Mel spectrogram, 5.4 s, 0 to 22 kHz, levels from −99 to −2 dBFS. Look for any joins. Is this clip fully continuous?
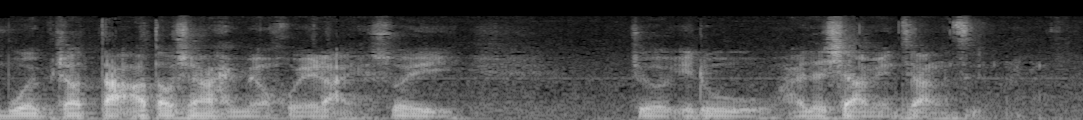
yes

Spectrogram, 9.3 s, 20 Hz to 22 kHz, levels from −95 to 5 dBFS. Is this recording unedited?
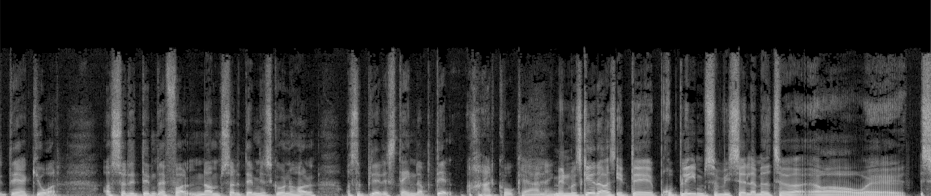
no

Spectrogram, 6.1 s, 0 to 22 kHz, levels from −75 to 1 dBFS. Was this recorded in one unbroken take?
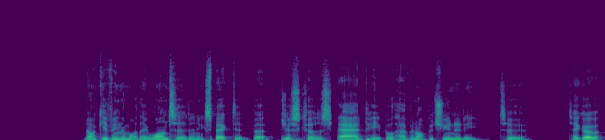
no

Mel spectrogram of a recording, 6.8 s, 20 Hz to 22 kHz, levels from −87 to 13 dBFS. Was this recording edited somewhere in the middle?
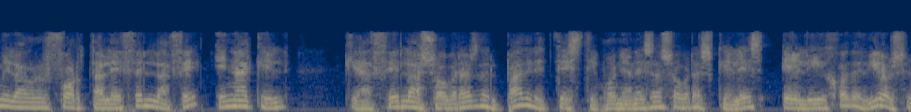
yes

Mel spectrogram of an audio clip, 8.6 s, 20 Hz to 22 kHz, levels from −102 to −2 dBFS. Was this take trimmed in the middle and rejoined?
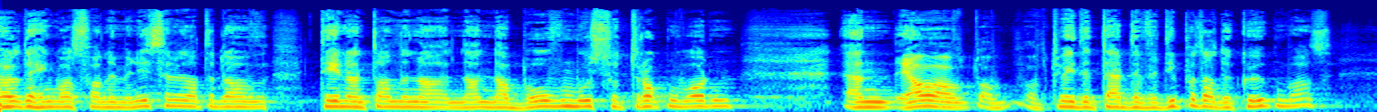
no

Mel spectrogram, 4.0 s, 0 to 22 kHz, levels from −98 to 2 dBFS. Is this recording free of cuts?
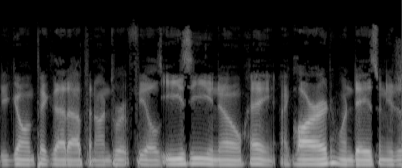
no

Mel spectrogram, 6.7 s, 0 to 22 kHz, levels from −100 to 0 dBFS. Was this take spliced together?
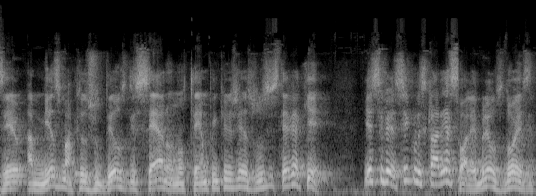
yes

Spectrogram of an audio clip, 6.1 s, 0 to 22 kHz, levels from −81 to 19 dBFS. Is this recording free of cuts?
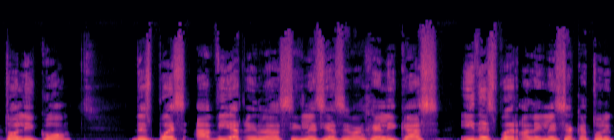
no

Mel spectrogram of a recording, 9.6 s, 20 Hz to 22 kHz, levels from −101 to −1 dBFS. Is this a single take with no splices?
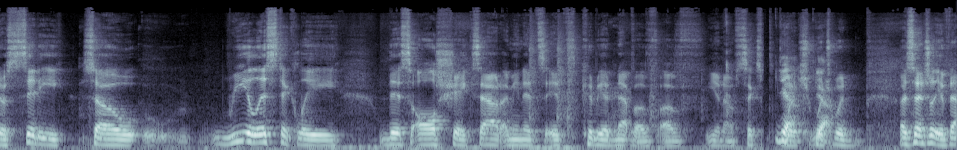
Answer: no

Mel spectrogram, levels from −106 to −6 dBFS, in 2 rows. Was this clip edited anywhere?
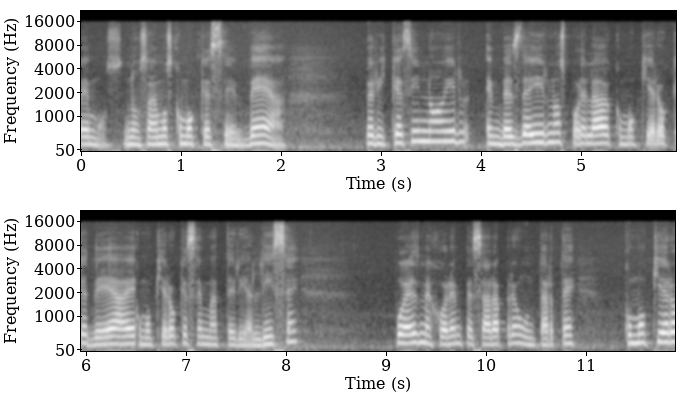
yes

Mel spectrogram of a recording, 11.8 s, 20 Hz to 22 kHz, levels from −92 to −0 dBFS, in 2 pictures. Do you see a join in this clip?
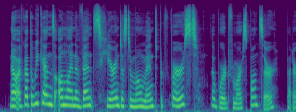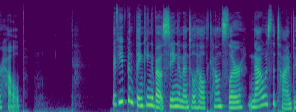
no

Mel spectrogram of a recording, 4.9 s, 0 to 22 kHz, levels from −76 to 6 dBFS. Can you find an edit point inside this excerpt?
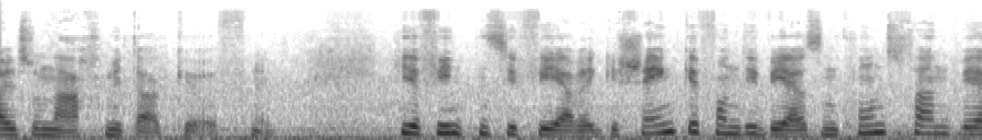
no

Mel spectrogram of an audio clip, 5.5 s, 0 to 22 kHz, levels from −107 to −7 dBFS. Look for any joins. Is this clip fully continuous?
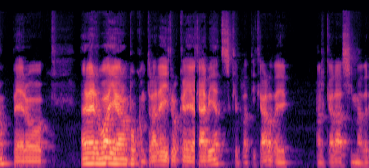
no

